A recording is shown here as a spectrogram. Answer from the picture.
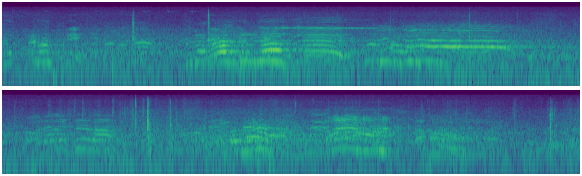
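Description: Several men shouting calls on the field during open play in a rugby match, their voices overlapping and loudest in the first half, with a few sharp clicks in between.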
